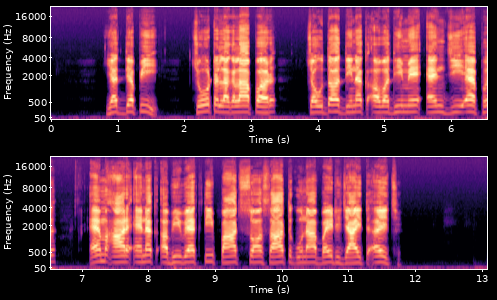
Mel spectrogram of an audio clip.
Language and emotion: Maithili, neutral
